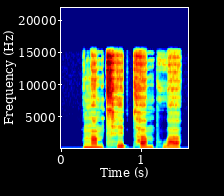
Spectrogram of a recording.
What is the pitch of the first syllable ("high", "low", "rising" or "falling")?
falling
